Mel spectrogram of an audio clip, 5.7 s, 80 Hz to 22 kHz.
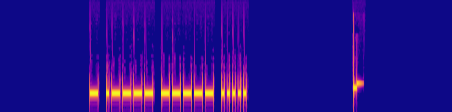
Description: Morse code, heard as a keyed tone, about 34 wpm, 700 Hz. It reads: T105
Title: Numbers - Contest Style - 4-Digit 35wpm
